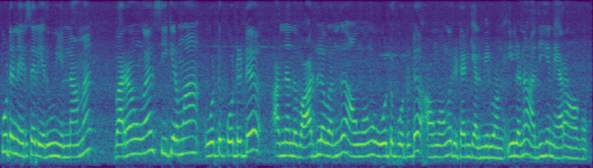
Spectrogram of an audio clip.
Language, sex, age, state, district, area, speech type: Tamil, female, 30-45, Tamil Nadu, Dharmapuri, rural, spontaneous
